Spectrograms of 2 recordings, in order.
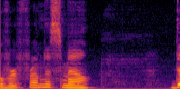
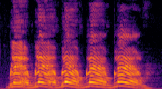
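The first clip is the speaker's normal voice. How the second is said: higher, punchy blam knocks; reading the friends banging on the door; knocking sound; 7 semitones higher, slower than usual. A narrator's reading. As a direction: pound out each knock. Knocking sound read aloud.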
